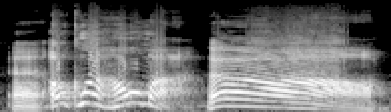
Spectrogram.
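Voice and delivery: excited. Real, not acted. Excited reveal of the location.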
